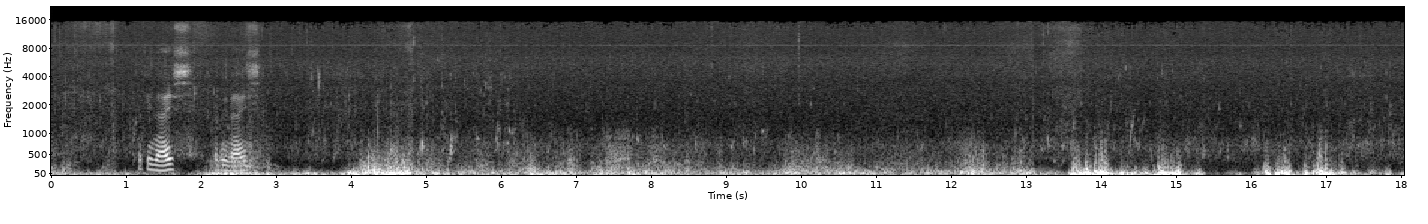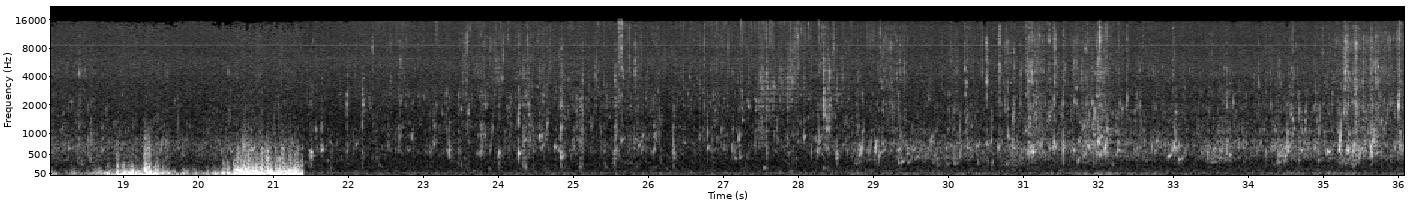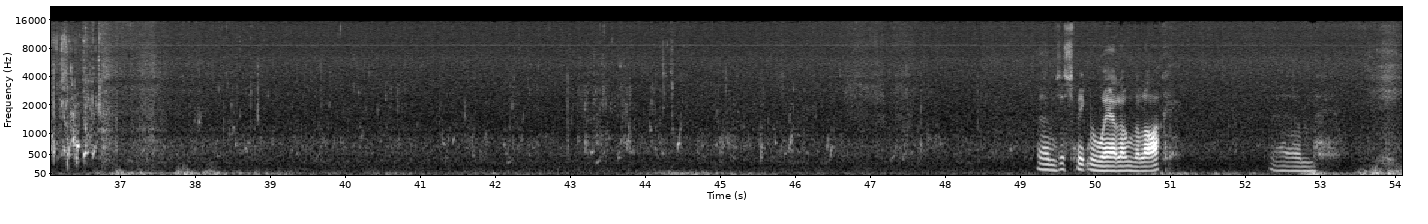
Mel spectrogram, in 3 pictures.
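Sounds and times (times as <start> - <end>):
wind rumble on microphone: 0.0 - 21.5, 31.1 - 46.5, 48.8 - 54.0
waves lapping against boulders: 0.0 - 52.1.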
